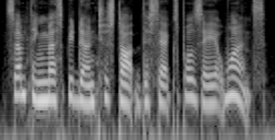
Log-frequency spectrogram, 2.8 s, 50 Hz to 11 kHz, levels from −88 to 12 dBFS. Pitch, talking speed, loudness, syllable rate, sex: 235 Hz, 220 wpm, -16 LUFS, 5.5 syllables/s, female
